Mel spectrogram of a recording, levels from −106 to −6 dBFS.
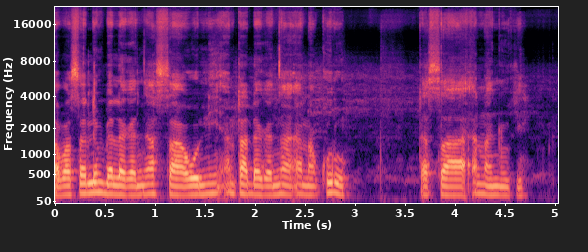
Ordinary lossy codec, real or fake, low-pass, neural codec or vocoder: none; fake; none; vocoder, 44.1 kHz, 128 mel bands, Pupu-Vocoder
